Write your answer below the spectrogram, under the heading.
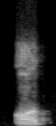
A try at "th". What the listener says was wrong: Lidahnya diginiin nanti di depannya. Sot. Coba bilang sot. Kok tot lagi lo? Kan udah bilang sot.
